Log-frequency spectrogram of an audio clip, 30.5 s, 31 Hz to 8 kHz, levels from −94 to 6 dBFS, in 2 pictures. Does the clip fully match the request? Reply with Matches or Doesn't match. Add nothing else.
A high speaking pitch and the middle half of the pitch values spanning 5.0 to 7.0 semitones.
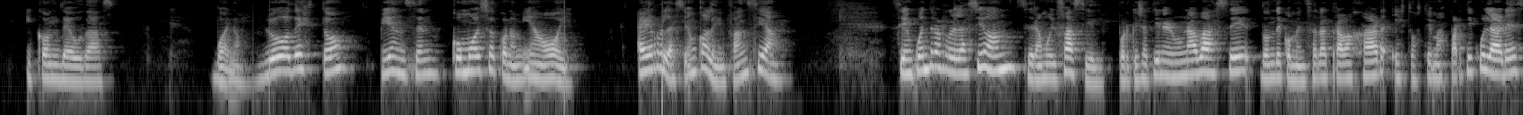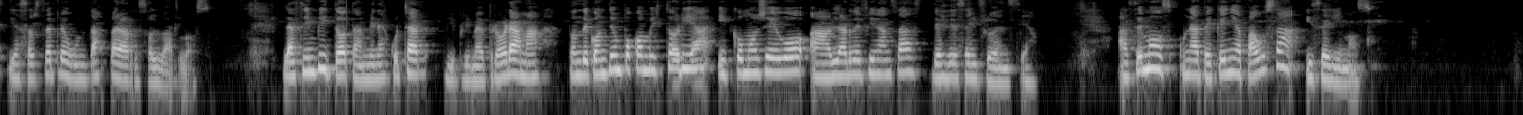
Matches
